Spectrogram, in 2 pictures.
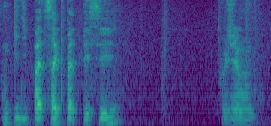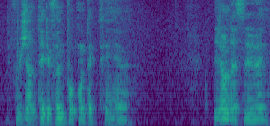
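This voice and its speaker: Infiltré joué par un homme, pensif, voix feutrée, capté à distance. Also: male voice, on the low side, fairly even intonation, normal speed, pauses often, darkish tone, close to an everyday voice. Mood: pensive. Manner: muttering to himself, thinking aloud. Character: male undercover infiltrator planning his cover. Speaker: infiltrator character. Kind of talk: scripted in-character monologue.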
